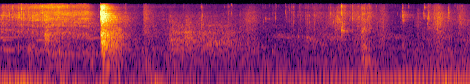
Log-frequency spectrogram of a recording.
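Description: A crisp bite into a fried snack, one loud crunch about a second in, followed by faint chewing.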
